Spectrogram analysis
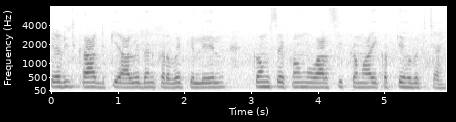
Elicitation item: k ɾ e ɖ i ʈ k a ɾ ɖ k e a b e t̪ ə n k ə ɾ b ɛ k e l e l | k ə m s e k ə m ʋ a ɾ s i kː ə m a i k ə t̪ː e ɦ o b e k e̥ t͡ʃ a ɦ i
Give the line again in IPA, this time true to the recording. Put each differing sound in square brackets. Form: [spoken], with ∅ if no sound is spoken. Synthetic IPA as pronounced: k ɾ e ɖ i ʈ k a ɾ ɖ k e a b e [d̪] ə n k ə ɾ b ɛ k e l e l | k ə m s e k ə m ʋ a ɾ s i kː ə m a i k ə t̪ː e ɦ o b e k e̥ t͡ʃ a ɦ i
